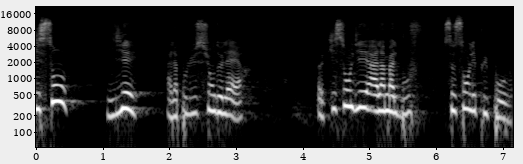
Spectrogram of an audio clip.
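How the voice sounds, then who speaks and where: This woman has a high pitch and a dark, mellow tone. She talks at a very slow pace with lively intonation. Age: 30s. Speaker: speech therapist and election candidate. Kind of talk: political rally speech. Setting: stage with audience.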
